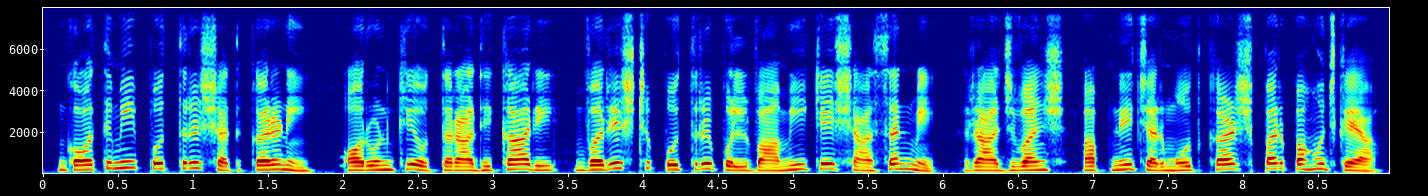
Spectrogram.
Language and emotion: Hindi, neutral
